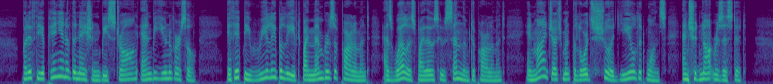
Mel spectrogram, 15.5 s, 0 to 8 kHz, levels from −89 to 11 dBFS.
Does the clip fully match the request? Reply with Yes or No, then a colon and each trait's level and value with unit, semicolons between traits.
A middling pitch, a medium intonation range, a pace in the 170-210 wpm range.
Yes: medium, 180 Hz; average, 4.6 semitones; average, 175 wpm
